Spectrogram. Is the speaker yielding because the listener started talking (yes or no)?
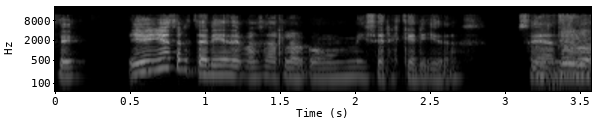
yes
